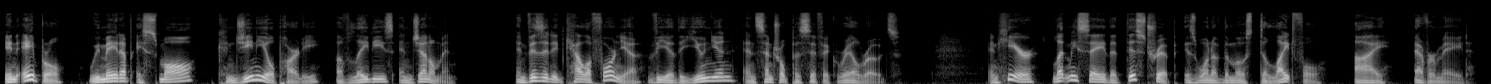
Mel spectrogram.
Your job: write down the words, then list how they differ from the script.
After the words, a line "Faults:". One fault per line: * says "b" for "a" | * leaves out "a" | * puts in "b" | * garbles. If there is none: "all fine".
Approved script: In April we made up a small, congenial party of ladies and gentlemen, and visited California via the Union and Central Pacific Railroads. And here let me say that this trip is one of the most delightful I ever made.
In April we made up a small, congenial party of ladies and gentlemen, and visited California via the Union and Central Pacific Railroads. And here let me say that this trip is one of the most delightful I ever made.
Faults:
all fine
